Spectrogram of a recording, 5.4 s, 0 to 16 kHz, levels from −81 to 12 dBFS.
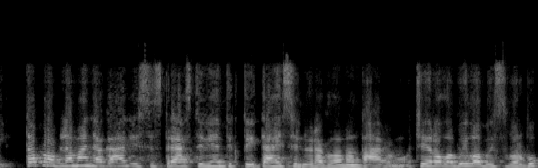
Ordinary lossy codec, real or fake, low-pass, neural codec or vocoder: Opus, 24 kbps; fake; 9.9 kHz; vocoder, 22.05 kHz, 80 mel bands, WaveNeXt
